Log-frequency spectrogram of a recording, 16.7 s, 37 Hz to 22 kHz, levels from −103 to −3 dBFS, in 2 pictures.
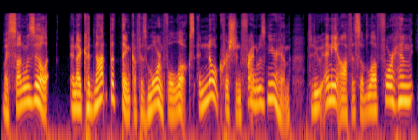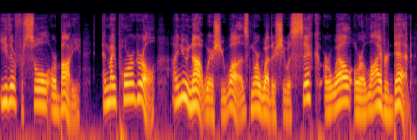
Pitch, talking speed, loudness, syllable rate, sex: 165 Hz, 200 wpm, -20 LUFS, 4.5 syllables/s, male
